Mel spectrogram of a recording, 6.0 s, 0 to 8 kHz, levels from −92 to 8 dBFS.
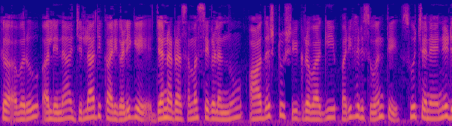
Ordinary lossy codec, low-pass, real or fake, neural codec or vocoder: none; 7.2 kHz; real; none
